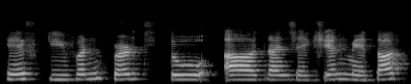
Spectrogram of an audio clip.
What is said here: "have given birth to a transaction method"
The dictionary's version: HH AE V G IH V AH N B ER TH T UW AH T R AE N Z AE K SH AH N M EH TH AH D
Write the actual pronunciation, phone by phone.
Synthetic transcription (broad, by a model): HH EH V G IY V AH N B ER T T UW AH T R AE N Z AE K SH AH N M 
